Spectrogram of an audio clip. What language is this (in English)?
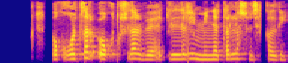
Uyghur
